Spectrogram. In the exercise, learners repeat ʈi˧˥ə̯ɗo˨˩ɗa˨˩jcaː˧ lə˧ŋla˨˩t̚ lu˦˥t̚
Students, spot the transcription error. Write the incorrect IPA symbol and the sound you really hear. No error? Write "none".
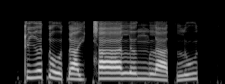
none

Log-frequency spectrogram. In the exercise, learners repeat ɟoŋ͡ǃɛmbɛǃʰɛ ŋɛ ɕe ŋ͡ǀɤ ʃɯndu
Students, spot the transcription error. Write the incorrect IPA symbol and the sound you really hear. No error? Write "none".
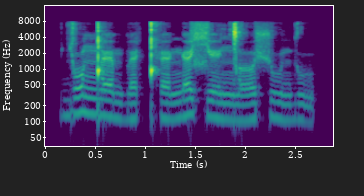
ɯ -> u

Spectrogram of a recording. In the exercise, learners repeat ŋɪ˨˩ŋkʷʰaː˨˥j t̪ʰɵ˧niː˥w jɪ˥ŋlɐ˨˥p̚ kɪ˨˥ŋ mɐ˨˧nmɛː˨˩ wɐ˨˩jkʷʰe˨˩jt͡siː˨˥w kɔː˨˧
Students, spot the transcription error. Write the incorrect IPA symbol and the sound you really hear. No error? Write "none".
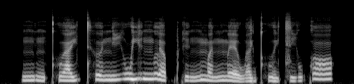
ɔː˨˧ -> ɔː˥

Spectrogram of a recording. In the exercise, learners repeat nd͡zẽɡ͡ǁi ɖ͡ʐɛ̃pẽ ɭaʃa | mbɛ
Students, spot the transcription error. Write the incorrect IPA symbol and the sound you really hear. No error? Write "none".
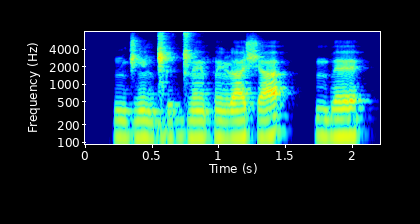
d͡z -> d͡ʒ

